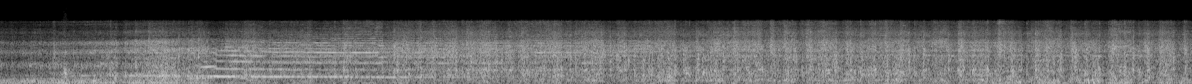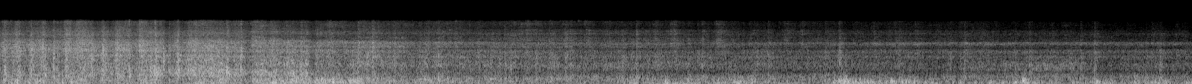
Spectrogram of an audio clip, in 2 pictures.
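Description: Diesel locomotive sounding its horn as it passes, the horn's pitch dropping as it goes by, then the dense rolling rumble and clickety-clack of a long rake of passenger coaches passing close, easing off after about fifteen seconds.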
